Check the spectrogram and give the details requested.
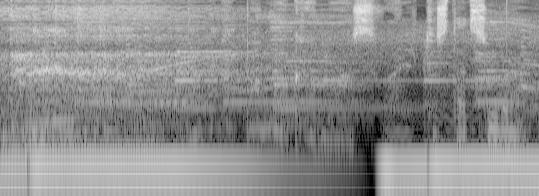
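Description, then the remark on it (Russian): A loud car engine sputters and sinks lower as if about to stall, cuts out for a moment, then roars back to life with a strong rev. “нет, нет, нет, нет, только не надо, только не бросай меня. Нет, нет, только не глохни, так, так, давай, ну же, ну же, давай, ну же.”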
